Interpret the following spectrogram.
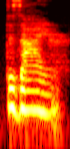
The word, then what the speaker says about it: desire: desire Nobody Does that we have to reduce D to D because zire is not a word desire D doesn't need to be clear because we are not trying to express the opposite of zire Department Department deposit deposit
